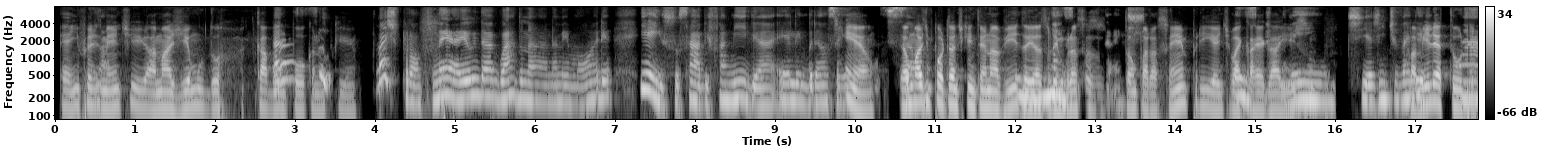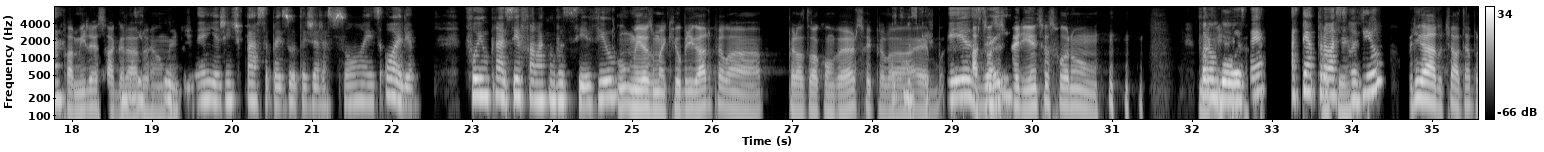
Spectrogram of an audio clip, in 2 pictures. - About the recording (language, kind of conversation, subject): Portuguese, unstructured, Qual é a melhor lembrança que você tem com a sua família?
- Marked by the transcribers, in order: distorted speech; chuckle; sniff; static; chuckle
